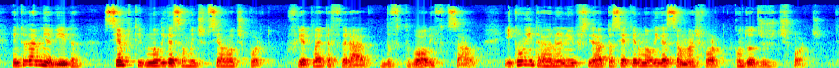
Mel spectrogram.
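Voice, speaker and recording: Amid noticeable background noise and audible room echo, a man talks at a very fast pace, his fairly high voice moving with lively intonation. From Portugal, Barcelos (Minho). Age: 30s. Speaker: podcast host, PE teacher and futsal coach. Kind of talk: scripted introduction.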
